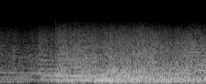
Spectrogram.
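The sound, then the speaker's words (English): Propeller fighter plane engines in a World War II aerial dogfight with a Japanese fighter: a loud, steady droning roar that swells up after a quieter opening and then holds level. “Jim sees that he's in trouble and quickly steers his plane towards him, aiming his guns at the Japanese fighter.”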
